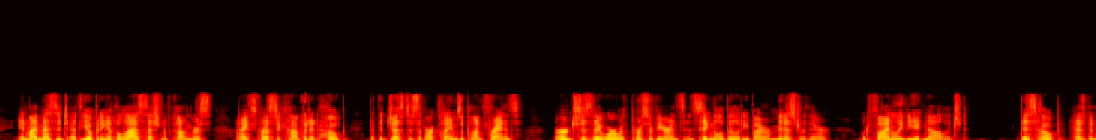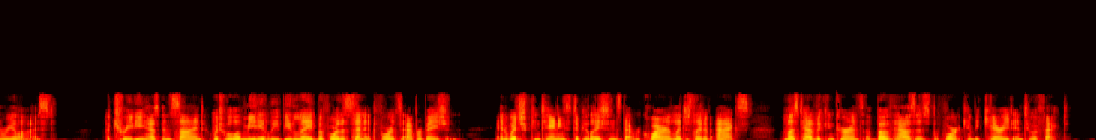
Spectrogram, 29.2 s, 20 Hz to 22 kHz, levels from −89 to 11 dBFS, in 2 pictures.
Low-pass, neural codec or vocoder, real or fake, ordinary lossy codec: 7.2 kHz; codec, 44.1 kHz, 7.8 kbps, DAC; fake; AAC, 32 kbps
